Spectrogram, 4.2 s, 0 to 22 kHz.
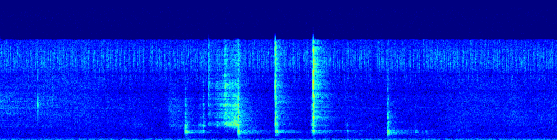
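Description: A handful of light metal-on-metal clicks and taps, about five in a second and a half near the middle, some ringing briefly, as a small steel rod is worked into the brass fitting on top of a TG611 steam-turbine governor. A faint steady hum lies underneath.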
